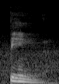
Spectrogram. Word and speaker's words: been: So yeah, B-E-E-N, bean. That's how it's spelled. But I was just saying B-E-E, as far as not too many E's, no, B-E-E-N, bean. Should be bin, right?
